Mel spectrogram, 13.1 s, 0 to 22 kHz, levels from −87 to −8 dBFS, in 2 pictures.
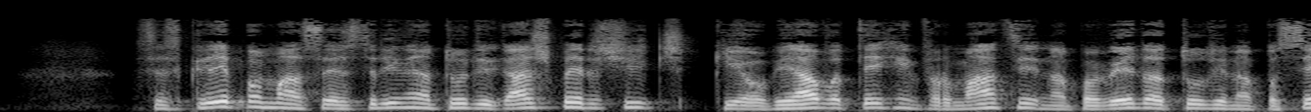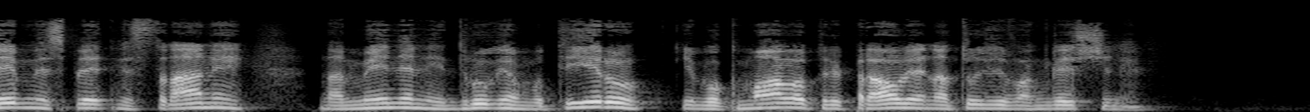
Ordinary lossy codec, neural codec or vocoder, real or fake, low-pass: MP3, 48 kbps; codec, 44.1 kHz, 2.6 kbps, DAC; fake; 19.8 kHz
